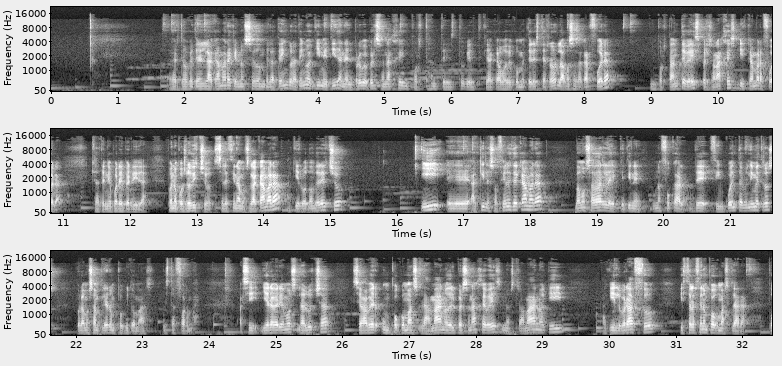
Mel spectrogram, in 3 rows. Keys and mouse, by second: 1.7 click, 4.2 click, 5.3-7.9 drag, 13.6-17.0 right drag, 17.0 click, 21.3-23.7 drag, 24.3 space, 26.0 space, 27.2-28.5 drag.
